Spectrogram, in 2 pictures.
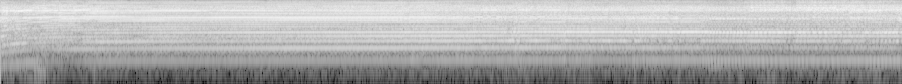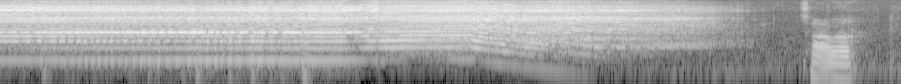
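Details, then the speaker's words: Einhell oscillating multitool, cheap Chinese-made, after repair of a bad brush connection: loud, steady buzzing whine at one even pitch for ten seconds, then smooth wind-down; normal operation. "apart from deafening you it's working great"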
